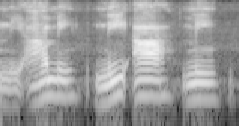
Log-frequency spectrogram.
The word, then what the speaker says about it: Nyame: For yeah, everybody out there trying to pronounce it, it's called Niami Fitness, Niami Fitness Training, and it's Nigerian for God, because I'm Nigerian descent.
